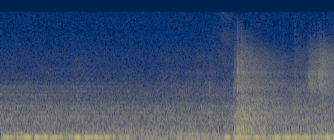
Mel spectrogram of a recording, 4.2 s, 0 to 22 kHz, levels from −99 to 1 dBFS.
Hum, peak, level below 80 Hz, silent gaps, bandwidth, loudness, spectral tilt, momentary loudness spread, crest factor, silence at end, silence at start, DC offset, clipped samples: none; -20 dBFS; -34 dBFS; none; 10.5 kHz; -37 LUFS; -6 dB/octave; 10 LU; 14 dB; 0 s; 0 s; under 0.1%; under 0.1%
